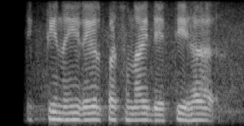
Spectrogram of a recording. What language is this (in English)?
Hindi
